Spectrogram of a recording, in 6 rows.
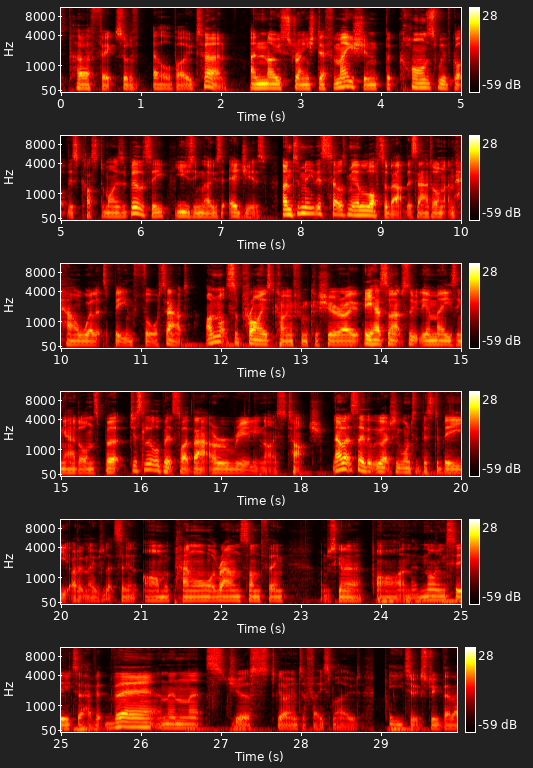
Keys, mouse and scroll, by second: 0.2 click, 1.8 scroll up 1, 3.9-4.5 scroll up 1, 4.5 middle click, 6.7-7.4 scroll down 1, 7.7 shift+middle click, 7.8 middle click, 7.9 shift+middle click, 8.1 shift+scroll up 2, 10.8 scroll down 1, 11.2 middle click, 13.0-13.3 scroll up 1, 13.3 shift+middle click, 15.4 middle click, 16.6 scroll down 1, 16.9 middle click, 17.4 Tab, 18.1 click, 18.4 middle click, 19.5 shift+middle click, 19.6 middle click, 23.0 click, 23.9 r, 24.7 KP_9, 25.1 Return, 25.8 middle click, 26.8 shift+middle click, 27.1 Tab, 28.3 click, 29.0 e.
